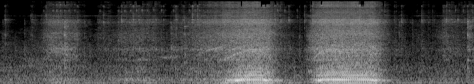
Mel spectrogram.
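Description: A sewing machine runs a straight double stitch along a salwar pant seam, its motor whirring in two distinct loud bursts over a lower background hum, close and without talk.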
